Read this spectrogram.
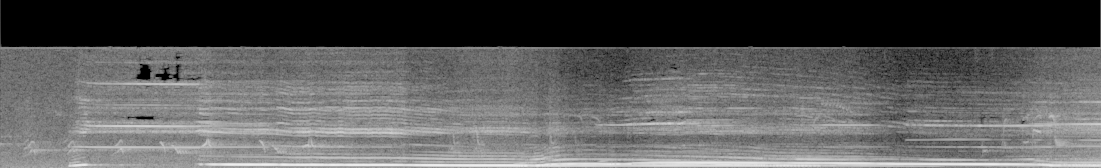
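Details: Grey wolves howling in the wild, recorded at full moon: long sustained tones that slide slowly downward, with a second voice joining midway so two howls overlap and weave, then ending in falling tails.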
